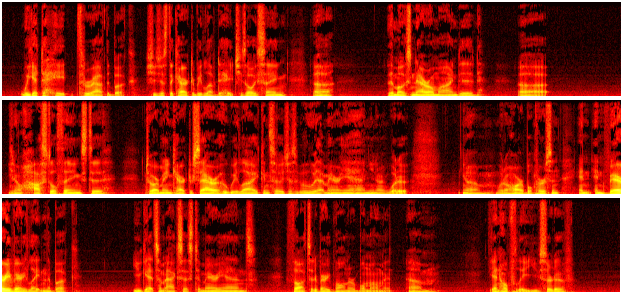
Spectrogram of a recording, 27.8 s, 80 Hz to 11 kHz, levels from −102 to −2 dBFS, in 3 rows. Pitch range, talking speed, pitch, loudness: 85-95 Hz, 170 wpm, 90 Hz, -32 LUFS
